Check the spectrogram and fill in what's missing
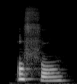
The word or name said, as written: offal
